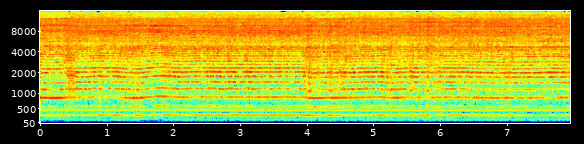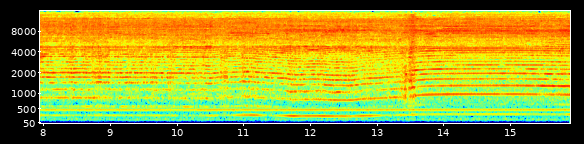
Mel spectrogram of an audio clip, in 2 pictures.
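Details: Steady high whining motor with slight pitch dips under load: an oscillating cast saw cutting off a full-leg cast after 6 weeks following patellar tendon reattachment surgery.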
